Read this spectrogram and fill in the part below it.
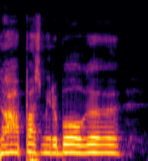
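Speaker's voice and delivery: mock petulant, demanding whine like a spoiled child. Criticizing a footballer as captain material, mimicking Saka screaming. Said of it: "He's just screaming".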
